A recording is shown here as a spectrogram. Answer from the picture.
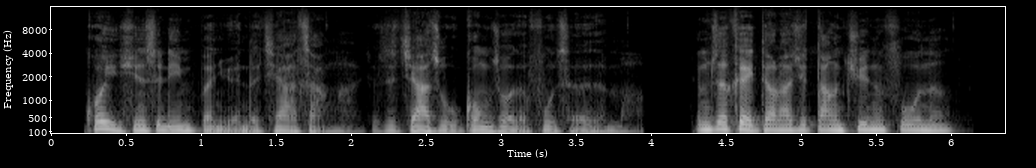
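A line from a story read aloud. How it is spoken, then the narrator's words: Sarcastic. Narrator (Chinese): 人们讽刺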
